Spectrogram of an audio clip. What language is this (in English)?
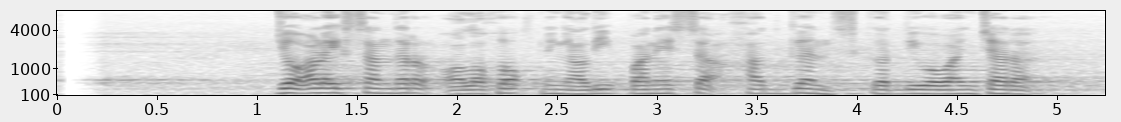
Sundanese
